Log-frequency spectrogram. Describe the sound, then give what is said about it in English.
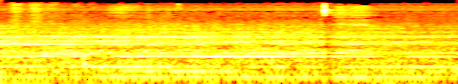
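A lorry drives past outside: a steady, heavy engine rumble with a low droning hum that fills the whole stretch, fairly loud, with no voices. “Lorry time.”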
